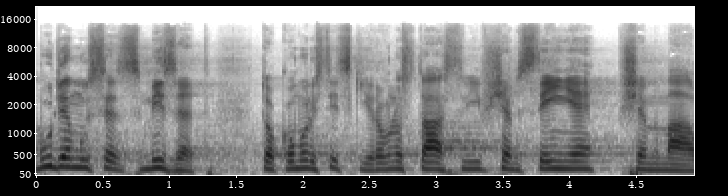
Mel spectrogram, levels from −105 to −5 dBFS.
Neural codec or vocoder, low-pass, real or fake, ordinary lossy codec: none; 14.4 kHz; real; MP3, 96 kbps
